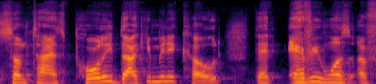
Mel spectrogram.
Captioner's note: none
